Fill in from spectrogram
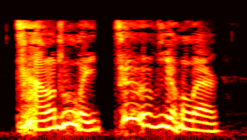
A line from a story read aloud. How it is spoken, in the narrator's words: Bethany yelled happily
